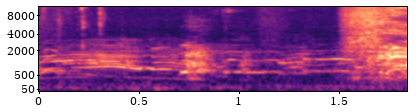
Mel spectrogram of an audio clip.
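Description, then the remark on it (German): Several huskies howl and yelp together, their high wavering cries overlapping before a louder burst of yelping at the end, without any talking. “Ja, das sind einfach Huskies, die sind sehr mitteilungsbedürftig.”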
